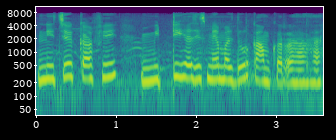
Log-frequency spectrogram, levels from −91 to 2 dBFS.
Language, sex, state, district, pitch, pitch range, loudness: Hindi, female, Jharkhand, Palamu, 235 Hz, 210-260 Hz, -13 LUFS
